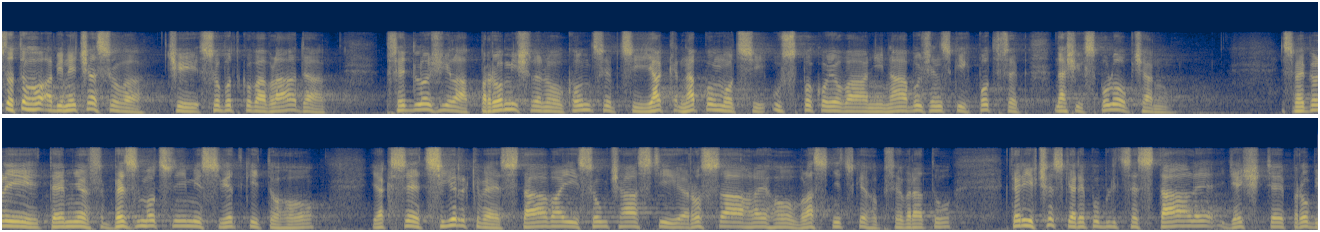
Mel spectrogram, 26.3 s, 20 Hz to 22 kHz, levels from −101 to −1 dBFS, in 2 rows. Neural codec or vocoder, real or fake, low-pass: none; real; 7.2 kHz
